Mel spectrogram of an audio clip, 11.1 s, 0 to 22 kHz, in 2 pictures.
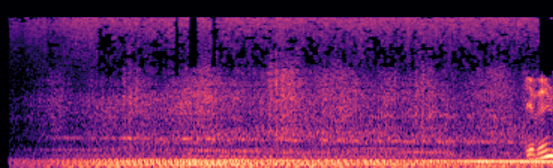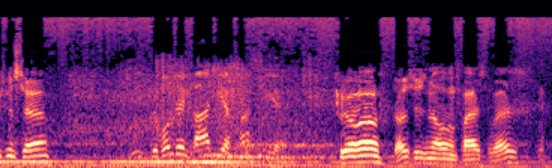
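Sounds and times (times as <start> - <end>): vehicle engine running: 0.1 - 11.0.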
